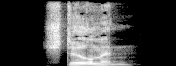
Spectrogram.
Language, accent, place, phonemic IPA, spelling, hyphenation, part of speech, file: German, Germany, Berlin, /ˈʃtʏrmən/, stürmen, stür‧men, verb, De-stürmen.ogg
- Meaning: 1. to storm, to be blustery 2. to rush, to charge (on foot, especially in anger) 3. to attack, to play as forward 4. to storm, to assault, to conduct a violent, often frontal attack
